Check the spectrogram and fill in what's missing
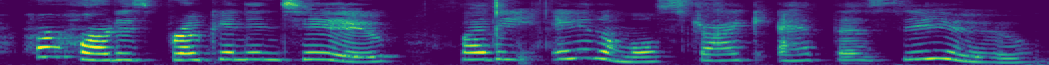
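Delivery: lively picture-book read-aloud in rhyme; sing-song storytime voice for little listeners; reading to children. A narrator's reading. Teacher reading a rhyming book to children, lively.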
